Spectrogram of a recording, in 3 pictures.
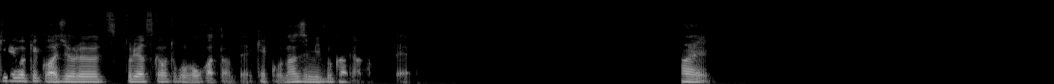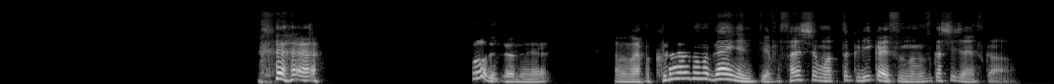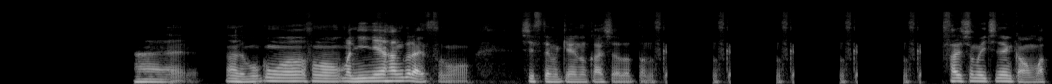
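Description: From 27.75 s to 30.29 s the speech breaks into a stutter with silent gaps: a burst of about 171 ms plays, then roughly 464 ms of dead silence, and the same burst comes back four times at a steady 635 ms period. The likely cause is a stalled player or stream replaying its last fragment on each retry. The waveform shows identical blocks separated by flat silent stretches. The spectrogram shows repeated matching slices with empty black columns between them. The audio meant for that span never plays.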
